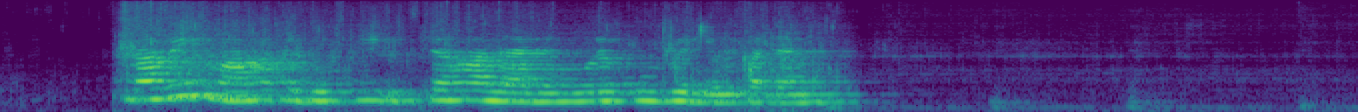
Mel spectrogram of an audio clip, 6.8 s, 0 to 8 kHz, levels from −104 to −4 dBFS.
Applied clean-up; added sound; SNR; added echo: neural separator model SepFormer DNS4.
